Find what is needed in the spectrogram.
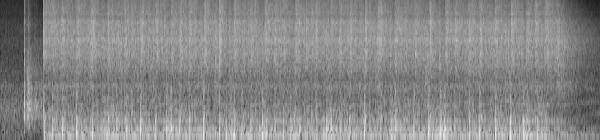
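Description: Lion dance percussion: a big drum beaten in a fast, dense rhythm with clashing cymbals and a ringing gong. It starts with a couple of strikes about half a second in and fades out near the end.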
